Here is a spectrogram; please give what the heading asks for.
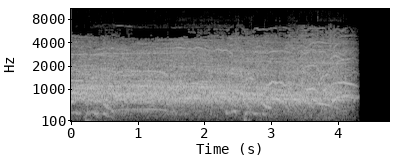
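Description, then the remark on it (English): A large crowd roars and cheers loudly and continuously, with whoops rising out of a dense wall of voices, like an audience at a rock concert, before cutting off abruptly. “You hear that cheering? That is rock star cheering. That is rock show cheering.”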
